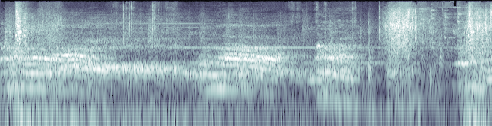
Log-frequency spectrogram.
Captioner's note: groans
